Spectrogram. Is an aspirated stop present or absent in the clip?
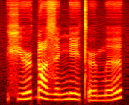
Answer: absent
